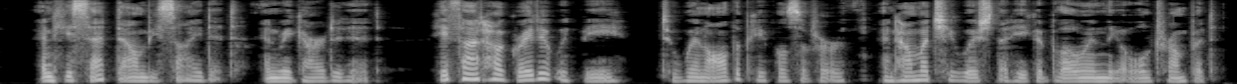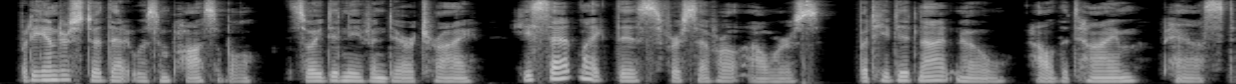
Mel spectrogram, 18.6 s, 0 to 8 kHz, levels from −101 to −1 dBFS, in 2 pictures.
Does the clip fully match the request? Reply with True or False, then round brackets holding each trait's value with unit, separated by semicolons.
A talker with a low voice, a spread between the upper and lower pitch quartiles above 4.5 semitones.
False (130 Hz; 3.3 semitones)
